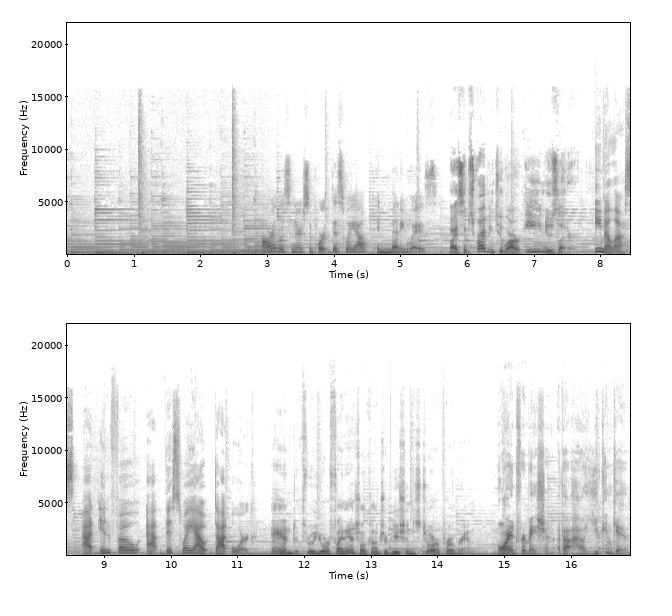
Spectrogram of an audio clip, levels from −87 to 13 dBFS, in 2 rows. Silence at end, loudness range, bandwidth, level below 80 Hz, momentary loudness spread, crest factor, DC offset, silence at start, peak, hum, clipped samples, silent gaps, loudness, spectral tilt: 0 s; 4 LU; 16.5 kHz; -52 dBFS; 10 LU; 20 dB; under 0.1%; 0 s; -10 dBFS; none; under 0.1%; none; -29 LUFS; -5 dB/octave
